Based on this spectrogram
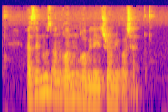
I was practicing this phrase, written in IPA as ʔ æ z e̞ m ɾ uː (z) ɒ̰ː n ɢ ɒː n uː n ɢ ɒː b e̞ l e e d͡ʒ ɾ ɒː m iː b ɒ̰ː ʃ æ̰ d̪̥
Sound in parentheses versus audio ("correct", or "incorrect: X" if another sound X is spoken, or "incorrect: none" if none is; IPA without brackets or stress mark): correct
